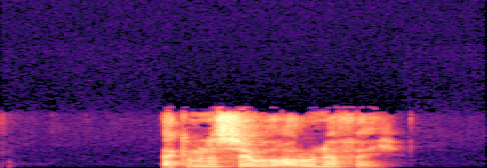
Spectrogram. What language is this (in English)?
Kabyle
